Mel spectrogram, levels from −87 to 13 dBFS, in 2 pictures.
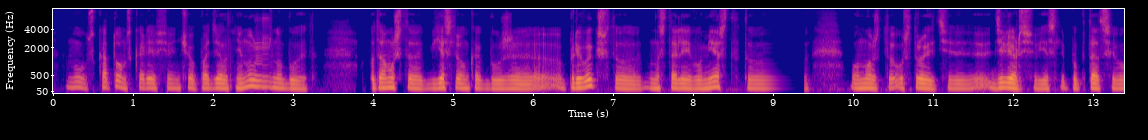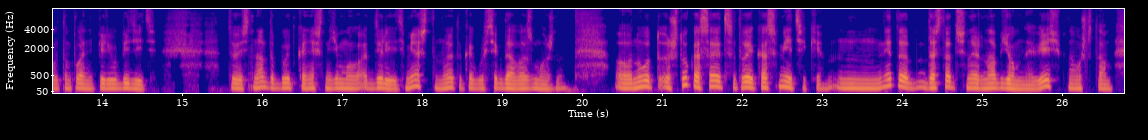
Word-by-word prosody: Ну, 140 -3 -7
с - - -13
котом, 145 -1 -4
скорее 130 +1 -3
всего, 125 +1 -9
ничего 120 +2 -4
поделать 125 0 -1
не 125 - +1
нужно 155 -4 0
будет, 115 -3 -4 0.7
потому 135 +1 +2
что 125 -3 -2
если 125 +4 -1
он 120 -2 -1
как 115 -1 -4
бы 115 +1 -4
уже, 115 0 -2
э, - - -10
привык, 140 +8 +4
что 135 - -6 0.3
на 125 -2 -4
столе 125 +1 +1
его 115 0 -1
место, 125 -6 0
то 115 -1 -5 0.9
он 120 -1 -1
может, 120 -2 0
э, 130 - 0
устроить, 120 -4 0
э, 115 +1 -4
диверсию, 125 -4 +3
если 110 -1 -5
попытаться 120 0 -2
его 115 0 -2
в - - -2
этом 115 +1 -6
плане 115 -2 0
переубедить. 115 -1 0 0.9
То 125 - +1
есть 115 +2 -1
надо 135 -1 0
будет, 125 +1 +1
конечно, 120 0 -2
ему 120 0 +1
отделить 115 -3 +1
место, 155 -1 -1
но 120 +3 0
это 135 -5 -4
как 120 0 -2
бы 115 0 -3
всегда 120 0 +1
возможно. 115 0 -1 0.6
Э, 125 -1 +3
ну, 130 +4 +4
вот 165 -3 +3 0.2
что 205 +10 +1
касается 160 -5 +3
твоей 140 +1 +6
косметики, 135 - 0
м, 120 0 0
это 180 -4 +5
достаточно, 130 +1 +1
наверное, 125 0 +3
объёмная 115 -5 +2
вещь, 160 +10 +2
потому 115 -1 -1
что 115 - -12
там 110 -3 -3
125 Hz, 150 wpm, -24 LUFS, 115-130 Hz, 0.9 s, твоей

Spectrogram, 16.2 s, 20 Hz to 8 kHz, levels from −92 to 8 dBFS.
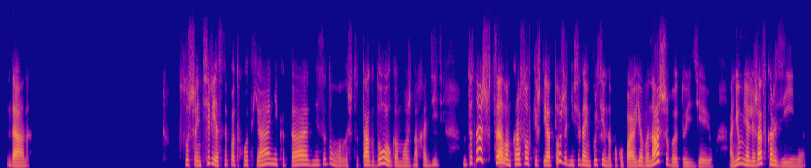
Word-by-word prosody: Да, 160 -3 +5
да. - - -16 3.0
Слушай, 205 -3 -6
интересный 210 0 -3
подход, 200 0 -7
я 210 +6 +1
никогда 215 -2 -1
не 200 0 -10
задумывалась, 200 -8 -10
что 195 - -18
так 195 -1 +2
долго 215 -8 +1
можно 165 0 -9
ходить. 90 +2 -12 0.4
Ну, 215 - -12
ты 275 - -5
знаешь, 460 +8 +4
в - - -11
целом 230 -3 +6
кроссовки 235 0 0
ж - - -8
я 190 -1 +5
тоже 260 - -4
не 200 0 -8
всегда 210 +1 -1
импульсивно 190 -1 -6
покупаю, 160 -1 0
я 185 +1 0
вынашиваю 185 - +5
эту 155 -1 -11
идею, 140 -2 -9 0.3
они 165 - -1
у - - -2
меня 220 -5 0
лежат 205 +8 +4
в - - -20
корзине, 155 -8 -3
195 Hz, 135 wpm, -23 LUFS, 165-220 Hz, 3.0 s, целом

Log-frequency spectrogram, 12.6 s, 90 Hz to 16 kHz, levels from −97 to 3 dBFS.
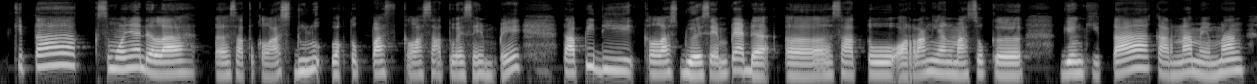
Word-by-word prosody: Kita 280 +4 +3 0.2
semuanya 240 +2 +1
adalah, 185 -2 +4 0.2
eee, 165 - -3
1 165 -1 -7
kelas 160 +2 -5
dulu 205 +4 -2
waktu 180 +2 -4 0.2
pas 185 0 +2 0.2
kelas 170 0 -4
satu 170 0 -5
SMP. 175 +7 -4 0.4
Tapi 190 +8 +2
di 215 -2 -3
kelas 180 +1 +1
dua 170 -2 +6
SMP 175 +5 -1
ada, 165 -6 +2
eee, 155 - 0
satu 175 0 0
orang 175 +4 +1
yang 180 -1 -1
masuk 175 +2 -2
ke 165 -1 +4 0.5
geng 180 +1 +1
kita 200 +8 +3
karena 175 +4 0
memang 190 +6 0
180 Hz, 135 wpm, -25 LUFS, 170-205 Hz, 0.5 s, dua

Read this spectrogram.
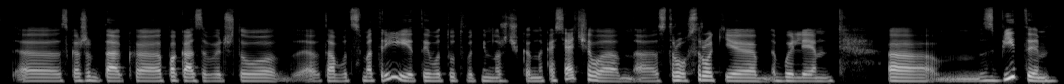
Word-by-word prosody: э, 160 0 -2
скажем 170 0 -4
так, 160 -2 +3
э, 160 -1 0
показывает, 160 -3 +1
что 160 -3 -2
да, - - -8
э, - - -12
там, 160 -1 -1
вот 165 +2 -8
смотри, 175 - +1
ты 170 -2 -2
вот 165 0 -4
тут 170 -2 -6
вот 155 0 -8
немножечко 155 -2 -6
накосячила. 155 0 0
М, 140 -1 -9
а 150 +1 -5
сро 180 0 +1
сроки, 190 -1 +1
э, 160 -2 +4
были, 160 +1 0 0.7
эм, 155 - +1
сбиты, 180 - +5
160 Hz, 140 wpm, -26 LUFS, 155-170 Hz, 0.7 s, сбиты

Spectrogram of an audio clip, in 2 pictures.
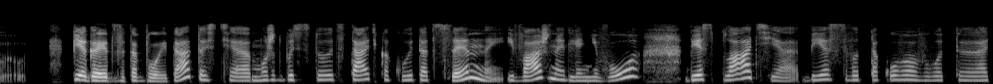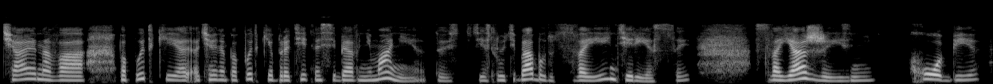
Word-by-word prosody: у - - -17 0.5
бегает 185 -6 +9
за 165 -1 -8
тобой. 160 -5 -1
Да, 335 - +5
то 315 -11 -3
есть, 205 0 -6
э, 175 -1 +1
может 195 +3 -2
быть, 215 +1 -2
стоит 215 0 -6
стать 220 +2 +2
какой-то 205 0 -4
ценной 225 - +2
и 200 - -5
важной 240 - +3
для 175 -3 -5
него 185 - -1 0.4
без 215 +3 +3
платья, 205 - +1
без 215 +5 -5
вот 205 0 -7
такого 210 +1 -4
вот, 190 0 -11
э, 190 -1 -5
отчаянного 200 -3 +1 0.3
попытки 215 0 -4
отчаянной 200 +2 -2
попытки 215 +2 -5
обратить 195 +3 -4
на 205 - -4
себя 200 -1 -1
внимание. 195 - -1
То 175 - -12
есть 160 +2 -14
если 180 +2 -7
у 195 - -5
тебя 225 +5 +4
будут 200 -7 -8
свои 185 +5 -2
интересы, 185 -2 -4 0.6
своя 205 +6 +5
жизнь, 180 -3 0 0.3
хобби, 215 -2 0
200 Hz, 135 wpm, -23 LUFS, 185-220 Hz, 0.6 s, бегает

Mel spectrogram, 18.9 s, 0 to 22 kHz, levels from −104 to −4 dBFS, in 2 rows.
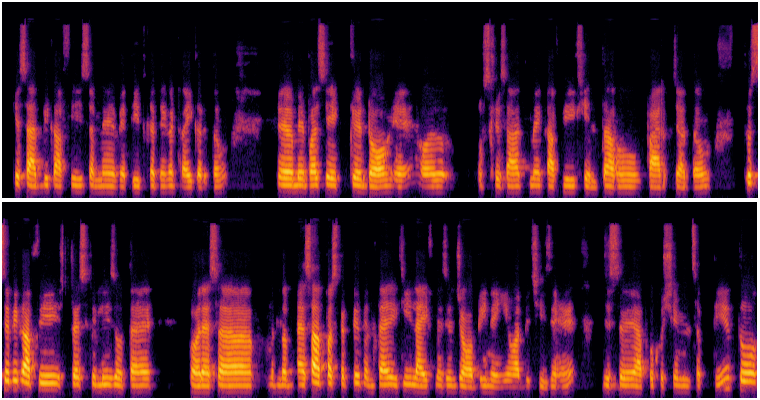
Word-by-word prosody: के 455 - +2
साथ 445 - +3
भी 135 - -3
काफ़ी 130 +1 -3
समय 125 0 -2
व्यतीत 130 -1 -4
करने 125 - -3
का 130 - -2
ट्राई 470 - -1
करता 475 -1 -3
हूँ। - - -8 0.5
अ, 135 -2 +3
मेरे 135 0 +2
पास 135 0 +3
एक 135 - -9 0.2
डॉग 125 +1 +5
है 125 -1 0 0.3
और - - +1 0.4
उसके - - -7
साथ 125 -1 0 0.2
मैं 135 -1 -1
काफ़ी 125 +1 -1
खेलता 120 +1 -3
हूँ, 120 0 -2
पार्क 115 -1 +2
जाता 115 +1 -2
हूँ, 120 +1 -1 0.5
तो - - +3
उससे 180 +3 +1
भी 185 0 +1
काफ़ी 160 -2 +6 0.2
स्ट्रेस 145 - -2
रिलीज़ 140 0 0
होता 135 0 0
है। 135 0 +2 0.5
और 130 - +6
ऐसा 130 +1 +4 0.6
मतलब 135 -1 -3
ऐसा 160 +4 +8
पर्स्पेक्टिव 155 0 0
मिलता 140 +1 0
है 140 0 +3
कि 145 +1 -5
लाइफ़ 125 -2 +3
में 135 - -4
सिर्फ़ 130 0 -5
जॉब 120 -3 +3
ही 130 - -4
नहीं 120 -2 -4
है 125 - -5
और - - +2
भी - - -13
चीज़ें 125 0 -8
हैं - - -4 0.4
जिससे 135 0 -1
आपको 120 +2 -2
खुशी - - -7
मिल 130 -1 -7
सकती 145 +4 -8
है। 200 - -3
तो 180 - +4
135 Hz, 195 wpm, -24 LUFS, 125-145 Hz, 0.6 s, ऐसा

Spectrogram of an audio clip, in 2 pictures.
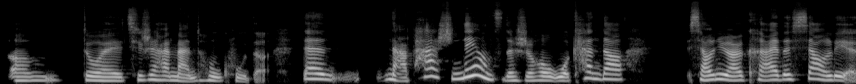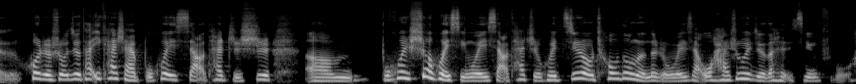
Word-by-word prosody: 嗯， 185 +2 -3 0.2
对， 175 -4 +2
其 170 +5 -6
实 220 +2 0
还 200 -1 +1
蛮 170 -6 +1
痛 185 0 -2
苦 - - -7
的。 - - -11 0.3
但 250 -3 +3 0.5
哪 220 -9 +1
怕 365 - +1
是 275 -6 -4
那 290 +7 +4
样 365 - +4
子 220 -1 -13
的 180 0 0
时 180 -1 -2
候， 185 0 +1
我 175 0 +2
看 280 - -2
到 235 -2 +3 0.6
小 205 -2 +1
女 235 +1 +2
儿 195 -3 +5
可 200 +2 -4
爱 205 +2 +3
的 225 +1 +1
笑 230 0 0
脸， 200 -1 0 0.2
或 275 -3 +3
者 225 -3 +5
说 220 +1 +2
就 240 +1 +3
她 245 +1 -1
一 - - +1
开 275 +1 +1
始 245 -6 -1
还 190 - +4
不 170 -1 -5
会 230 +4 +3
笑， 210 +1 -2
她 215 0 -3
只 195 -6 -6
是， 215 +5 0 0.4
嗯， 165 +5 -2
不 205 - -2
会 295 +7 +2
社 310 +3 +3
会 240 -5 +6
型 170 -3 -2
微 170 +1 +2
笑， 180 - -1
她 225 - -5
只 195 -6 -5
会 200 +3 0
肌 200 +7 -4
肉 260 -5 +4
抽 265 +4 -1
动 265 -2 +1
的 210 - +3
那 180 +2 0
种 150 - -3
微 160 +1 0
笑， 180 0 -4
我 190 - -1
还 200 +1 -1
是 260 - -3
会 260 -2 +2
觉 180 -4 -1
得 170 - -1
很 180 0 -5
幸 170 -2 -7
福。 170 - -17
205 Hz, 260 characters per minute, -23 LUFS, 180-240 Hz, 0.6 s, 会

